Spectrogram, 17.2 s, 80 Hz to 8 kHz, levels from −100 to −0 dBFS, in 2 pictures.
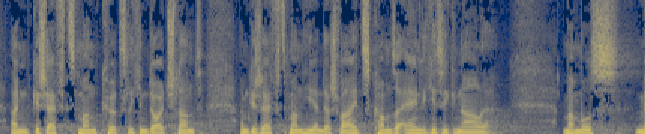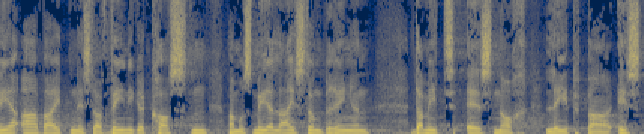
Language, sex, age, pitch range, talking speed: German, male, 50-69, 140-170 Hz, 115 wpm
